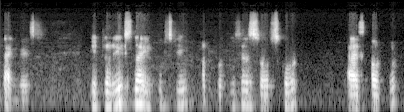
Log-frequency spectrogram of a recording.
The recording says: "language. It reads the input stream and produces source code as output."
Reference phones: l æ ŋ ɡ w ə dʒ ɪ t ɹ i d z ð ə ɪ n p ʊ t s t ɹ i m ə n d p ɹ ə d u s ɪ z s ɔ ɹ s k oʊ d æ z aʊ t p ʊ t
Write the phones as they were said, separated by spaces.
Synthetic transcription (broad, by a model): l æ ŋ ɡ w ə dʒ ɪ t ɹ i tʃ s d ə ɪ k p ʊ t s t i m ə n d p ɹ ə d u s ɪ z s ɔ ɹ s k oʊ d æ z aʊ t p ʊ t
